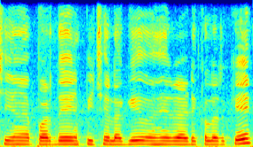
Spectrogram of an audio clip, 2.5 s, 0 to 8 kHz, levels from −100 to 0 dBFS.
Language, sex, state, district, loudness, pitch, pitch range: Hindi, male, Haryana, Charkhi Dadri, -15 LUFS, 185 Hz, 180-190 Hz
